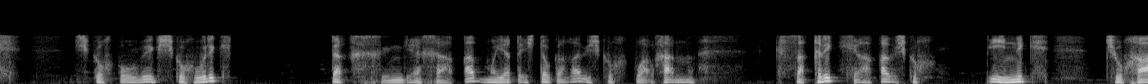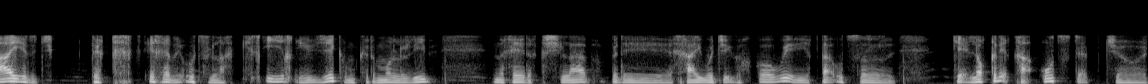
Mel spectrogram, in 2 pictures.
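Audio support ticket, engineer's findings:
Pop and short rough burst with a brief level change, 7.03 to 7.08 s. Bit errors on an ADPCM link, sparse, on the order of 0.1 percent. Each flipped bit upsets the decoder's step size and predictor, so the damage rings on across a few frames, within G.726 ADPCM audio capped below 4 kHz, consistent with 32 kbit/s.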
